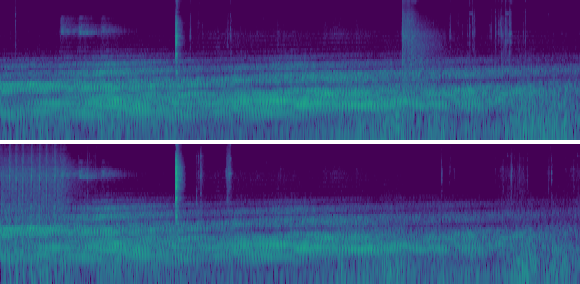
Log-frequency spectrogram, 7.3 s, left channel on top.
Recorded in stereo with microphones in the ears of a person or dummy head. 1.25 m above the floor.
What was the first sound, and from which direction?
A helicopter, 5° right (ahead or behind).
